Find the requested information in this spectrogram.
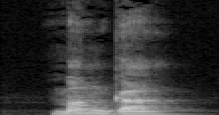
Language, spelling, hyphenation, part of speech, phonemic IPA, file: Dutch, manga, man‧ga, noun, /ˈmɑŋ.ɡaː/, Nl-manga.ogg
- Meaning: 1. manga 2. mango 3. mango tree, Mangifera indica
